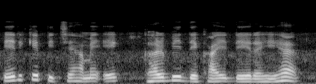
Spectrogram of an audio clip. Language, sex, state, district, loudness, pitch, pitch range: Hindi, male, Assam, Sonitpur, -14 LUFS, 150 Hz, 140-170 Hz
